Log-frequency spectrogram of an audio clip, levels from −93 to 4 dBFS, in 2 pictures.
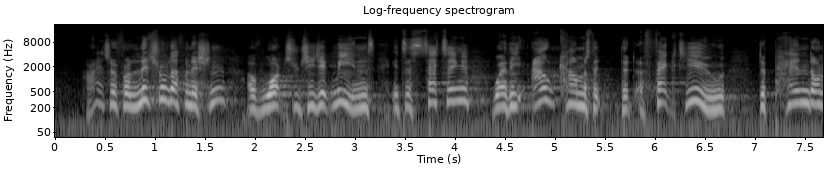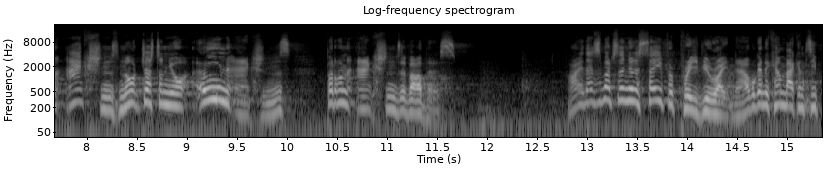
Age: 40-59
